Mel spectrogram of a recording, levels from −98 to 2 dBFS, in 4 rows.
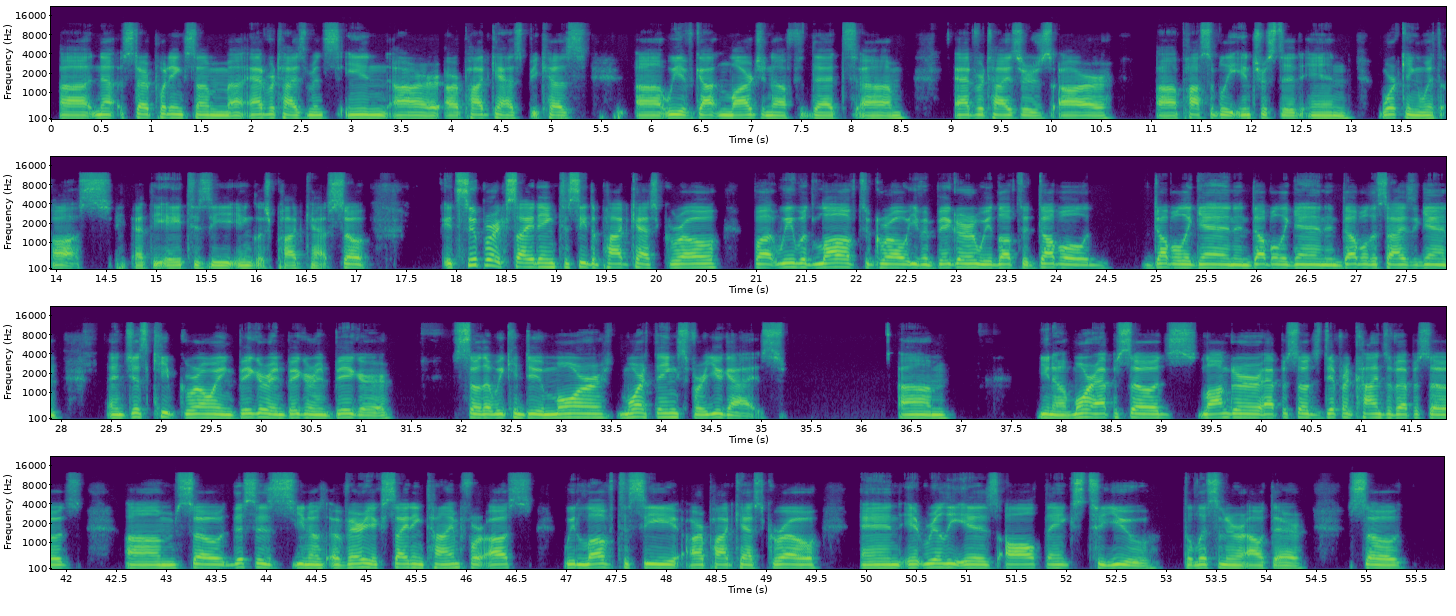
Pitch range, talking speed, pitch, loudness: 105-120 Hz, 140 wpm, 110 Hz, -19 LUFS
